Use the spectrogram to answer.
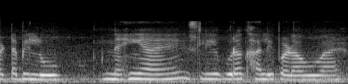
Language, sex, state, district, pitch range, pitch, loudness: Hindi, female, Uttar Pradesh, Lucknow, 220-245 Hz, 240 Hz, -14 LUFS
